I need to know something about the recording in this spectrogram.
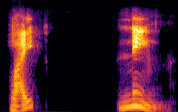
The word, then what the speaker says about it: lightning: about this word lightning pronunciation lightning two syllables lightning lightning is also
